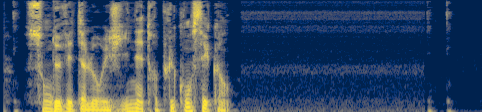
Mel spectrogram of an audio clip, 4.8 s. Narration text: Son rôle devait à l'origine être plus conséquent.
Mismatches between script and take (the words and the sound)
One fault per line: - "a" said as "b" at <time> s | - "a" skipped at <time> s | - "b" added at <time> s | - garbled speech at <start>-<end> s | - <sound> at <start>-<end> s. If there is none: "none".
- "rôle" skipped at 0.5 s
